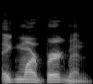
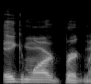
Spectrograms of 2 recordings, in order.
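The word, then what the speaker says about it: Ingmar Bergman: the great the wonderful egmar Bergman did I say that right I don't know if I did let's check one more time it's igmar Bergman I said it right okay sorry but autum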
